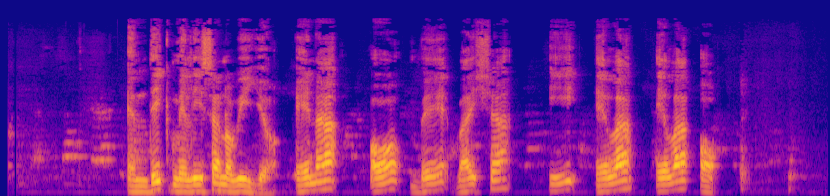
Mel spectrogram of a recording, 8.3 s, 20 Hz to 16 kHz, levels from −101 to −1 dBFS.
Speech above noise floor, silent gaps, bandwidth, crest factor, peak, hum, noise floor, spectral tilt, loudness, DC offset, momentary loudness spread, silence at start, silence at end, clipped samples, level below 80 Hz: 32 dB; none; 11 kHz; 20 dB; -2 dBFS; none; -52 dBFS; -5 dB/octave; -21 LUFS; under 0.1%; 13 LU; 0.65 s; 0.9 s; under 0.1%; -60 dBFS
